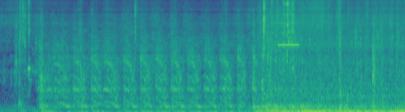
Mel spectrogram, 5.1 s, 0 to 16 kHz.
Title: COLD START diesel at -15,1°C with a very strong knocking sound, egr off 2.0 hdi #rybin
